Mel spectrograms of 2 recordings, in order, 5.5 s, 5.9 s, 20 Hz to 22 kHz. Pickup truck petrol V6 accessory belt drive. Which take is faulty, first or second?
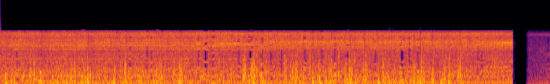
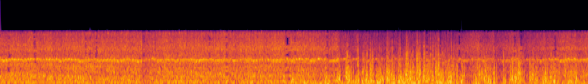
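first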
